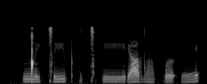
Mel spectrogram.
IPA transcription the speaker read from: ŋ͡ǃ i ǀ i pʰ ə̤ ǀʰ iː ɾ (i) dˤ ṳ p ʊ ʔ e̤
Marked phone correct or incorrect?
correct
